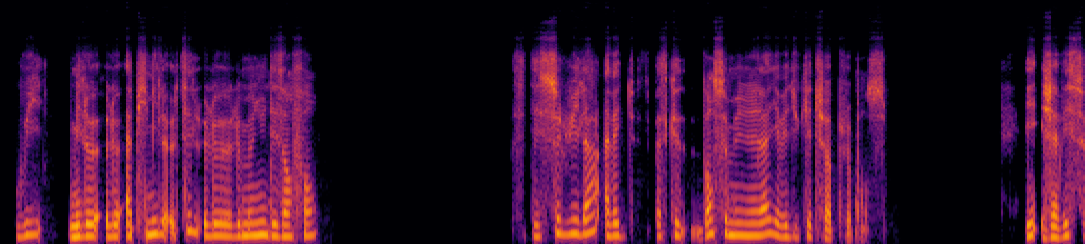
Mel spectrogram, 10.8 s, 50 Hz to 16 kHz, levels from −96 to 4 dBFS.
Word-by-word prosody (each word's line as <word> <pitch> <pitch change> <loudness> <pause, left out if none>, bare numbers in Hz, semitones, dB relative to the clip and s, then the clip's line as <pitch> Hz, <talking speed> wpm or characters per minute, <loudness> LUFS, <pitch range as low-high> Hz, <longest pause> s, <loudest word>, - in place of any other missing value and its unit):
Oui 190 +5 -4 0.3
mais 160 +1 +6
le 175 0 +4
le 170 0 +2
Happy 175 +2 0
Meal 200 +1 +3
le - - 0
tu 250 - -3
sais, 230 - -4
le 175 0 +2
le 170 +1 -2
menu 185 +2 +4
des 175 -2 +1
enfants? 180 +2 -2 1.9
C'était 170 - -10
celui-là 210 +5 +1
avec 180 -2 +1
d - - -14 0.2
parce 170 - -6
que 185 - -1
dans 230 -4 +1
ce 210 - 0
menu 185 -1 +2
là, 195 +2 +3
il - - -4
y - - 0
avait 165 -2 -2
du 160 -1 -11
ketchup, 170 +2 -3
je - - -7
pense. - - -9 1.4
Et 175 +1 +4
j'avais 160 +2 +4
ce - - -3
180 Hz, 190 wpm, -22 LUFS, 170-195 Hz, 1.9 s, mais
